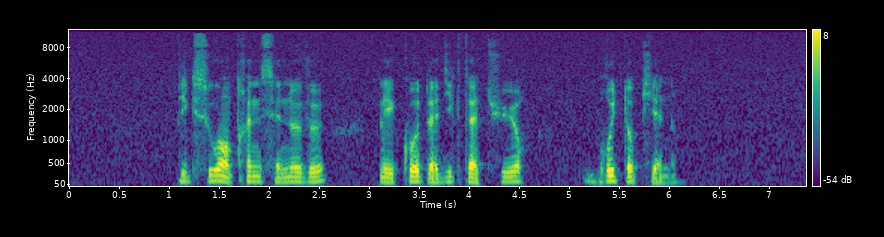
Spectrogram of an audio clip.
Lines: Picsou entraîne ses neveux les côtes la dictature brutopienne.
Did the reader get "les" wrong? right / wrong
right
